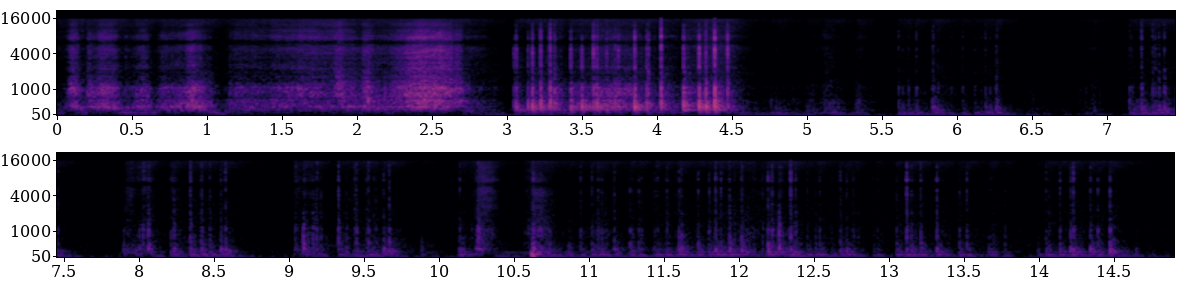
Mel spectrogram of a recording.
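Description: Short fingernails on both hands scratch and tap a large, flat, solid wooden tabletop up close. Dense, rasping scratches fill the first four and a half seconds, then give way to quieter, sparser taps and brief scrapes with a dry, short decay.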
